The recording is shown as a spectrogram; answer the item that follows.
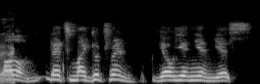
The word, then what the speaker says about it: Yeo Yann Yann: But Yeo Yann Yann, is that Oh, that's my good friend, Yeo Yann Yann. Yes. Yin Yin? Yan Yan, it's yeah.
